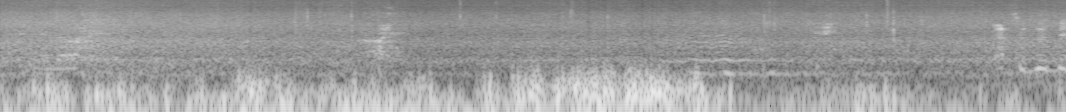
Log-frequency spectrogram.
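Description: Honey bee colony buzzing as a slab of the hollow oak limb that holds their nest is pulled open. Loud low rumbling noise runs under it for the first five seconds, then eases off.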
